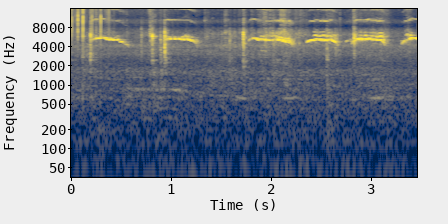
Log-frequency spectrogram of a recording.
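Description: Pigeons flap their wings in repeated bursts as they run about in agitation, the close fluttering beats sounding against a steady background hiss with brief chirps.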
